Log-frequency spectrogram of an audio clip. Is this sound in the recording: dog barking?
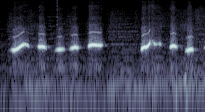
no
